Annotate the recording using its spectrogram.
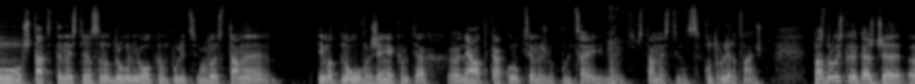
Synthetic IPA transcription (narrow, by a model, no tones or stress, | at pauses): oʃt̪at̪i̥t̪ɛnɐist̪inəsənɐd̪ɾuɡʊnivɔt̪kəmpolit̪sijət̪ɔɛst̪amɛ | imɐt̪mnɔɡʊːvɐʒɛniɛkəmt̪ʲaxə̰nʲamɐt̪ːɐ̥kakoɾup̚t̪sijəmɛʒd̪upolit̪sainɐ̰lḭsmst̪amnɐist̪inə̰sɛ̥kont̪ɾoliɾət̪ovanɛ̰ʃt̪o̥noasd̪ɾuɡʊiskəmd̪ɐkaʒət͡ʃɛ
